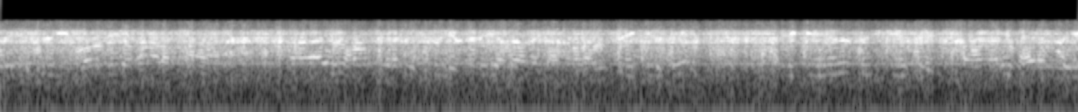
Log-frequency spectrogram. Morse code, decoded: none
